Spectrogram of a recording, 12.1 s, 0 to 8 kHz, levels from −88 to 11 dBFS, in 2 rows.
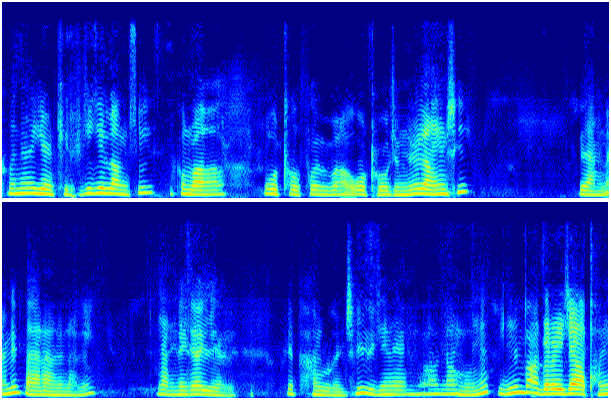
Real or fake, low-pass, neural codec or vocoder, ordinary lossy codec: fake; 7.2 kHz; codec, 16 kHz, 1 kbps, FreqCodec, larger model; none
